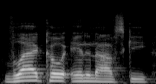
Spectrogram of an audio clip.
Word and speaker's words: Vlatko Andonovski: needed to say it on today's show so vladko ananovsky should we fire him Ro yes or no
